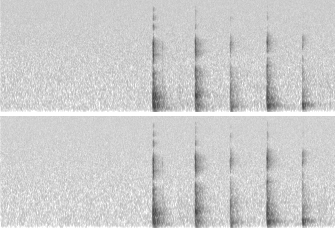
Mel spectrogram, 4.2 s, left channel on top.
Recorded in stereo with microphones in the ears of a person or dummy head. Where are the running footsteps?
Centre (ahead or behind); by 4.2 s 20° right (ahead or behind).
